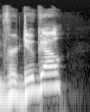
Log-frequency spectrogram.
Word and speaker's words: Verdugo: Verdugo? Anyway. – I'm not sure. – V-E-R-D-U-G-O? – You did a good job.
